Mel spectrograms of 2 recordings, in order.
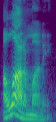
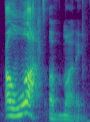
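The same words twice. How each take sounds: First: Said in the usual way. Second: "lot" punched loud in "A lot of money"; stress on "lot". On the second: Real, not acted. Reactor marvelling at forty million, "lot" stressed loudly. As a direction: hit the word "lot" hard and loud. Repeats it with added emphasis.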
